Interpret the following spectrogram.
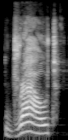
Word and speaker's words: drought: a nap after this drought rhymes with shout drought rhymes with shout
